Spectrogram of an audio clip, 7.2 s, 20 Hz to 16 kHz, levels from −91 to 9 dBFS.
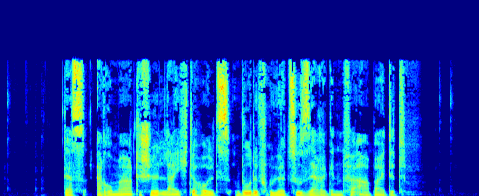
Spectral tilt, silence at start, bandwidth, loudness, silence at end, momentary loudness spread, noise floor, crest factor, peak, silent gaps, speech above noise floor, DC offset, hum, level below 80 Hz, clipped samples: -2.5 dB/octave; 0.95 s; 12 kHz; -23 LUFS; 1.1 s; 14 LU; -71 dBFS; 24 dB; -2 dBFS; none; 46 dB; under 0.1%; none; -50 dBFS; under 0.1%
